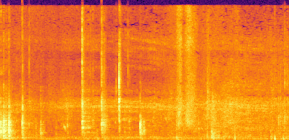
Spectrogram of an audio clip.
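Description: A few faint clicks and taps scattered through a quiet room: handling noise from a phone camera and hands moving about inside an opened computer case.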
